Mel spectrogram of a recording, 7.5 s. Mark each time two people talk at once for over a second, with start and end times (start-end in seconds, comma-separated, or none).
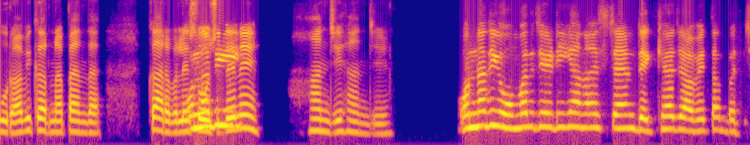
none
